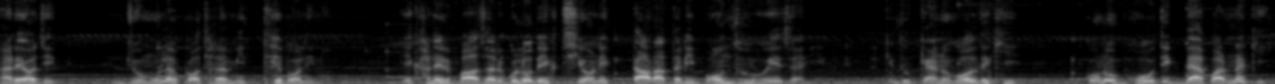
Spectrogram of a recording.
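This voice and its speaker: A man playing an excitable, chatty young traveller in a horror cartoon. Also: fairly high pitch, moderate pace, music in the background, close to an everyday voice. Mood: curious, chatty.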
